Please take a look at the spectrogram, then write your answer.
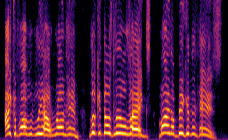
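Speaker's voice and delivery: put-on very high-pitched cheeky kid voice; little boy. Little boy brags he can outrun the climber, squeaky kid voice. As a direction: squeak it out like a small boy boasting. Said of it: "little boy goes".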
